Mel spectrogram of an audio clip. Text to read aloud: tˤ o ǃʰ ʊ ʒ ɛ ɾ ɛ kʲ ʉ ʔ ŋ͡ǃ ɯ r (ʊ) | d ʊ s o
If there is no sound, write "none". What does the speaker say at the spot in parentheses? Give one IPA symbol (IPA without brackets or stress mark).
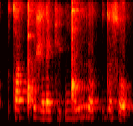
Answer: ʊ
